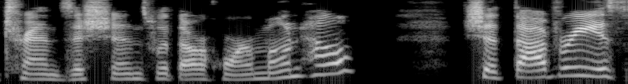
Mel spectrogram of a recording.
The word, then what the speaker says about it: shatavari: We pronounce it shatavari here in the west, shatavari.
